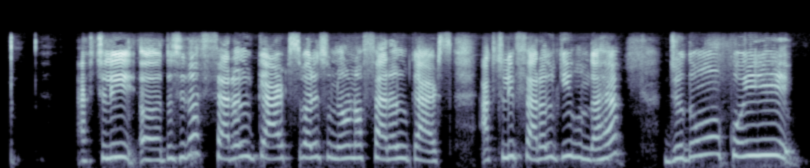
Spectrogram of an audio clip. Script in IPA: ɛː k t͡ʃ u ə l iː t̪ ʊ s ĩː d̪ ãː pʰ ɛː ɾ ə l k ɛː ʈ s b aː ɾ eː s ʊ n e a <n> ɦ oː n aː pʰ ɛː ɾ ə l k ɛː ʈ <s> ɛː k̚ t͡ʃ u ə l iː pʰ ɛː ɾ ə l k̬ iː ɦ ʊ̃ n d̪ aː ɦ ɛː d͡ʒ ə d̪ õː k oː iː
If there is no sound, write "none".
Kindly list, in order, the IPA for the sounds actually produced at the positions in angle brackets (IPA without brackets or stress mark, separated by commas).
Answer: none, s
